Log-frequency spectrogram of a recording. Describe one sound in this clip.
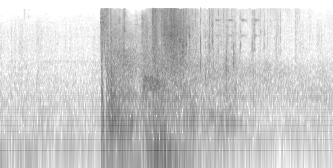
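A gunshot blasts and echoes in a video game.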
